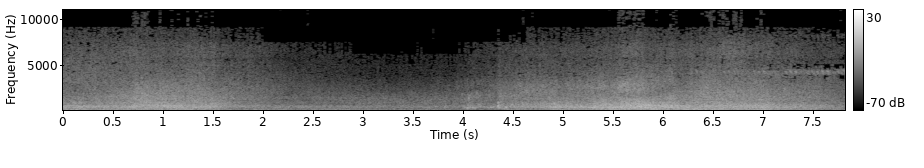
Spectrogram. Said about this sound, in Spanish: El mar.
